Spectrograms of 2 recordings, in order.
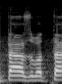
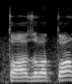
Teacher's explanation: তা জবর তা চিকন আওয়াজ ত জবর ত মোটা আওয়াজ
